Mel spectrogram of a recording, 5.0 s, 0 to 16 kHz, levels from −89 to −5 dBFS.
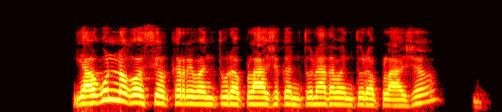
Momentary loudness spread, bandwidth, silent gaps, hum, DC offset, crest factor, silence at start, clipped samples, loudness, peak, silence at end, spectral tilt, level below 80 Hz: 10 LU; 7.4 kHz; 4.46-4.73 s; none; under 0.1%; 18 dB; 0.75 s; under 0.1%; -20 LUFS; -2 dBFS; 0.2 s; -7 dB/octave; -66 dBFS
